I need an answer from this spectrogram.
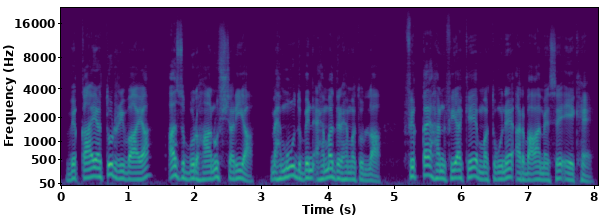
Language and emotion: Urdu, neutral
